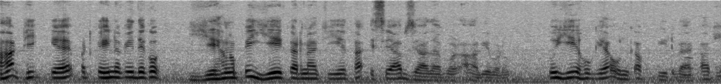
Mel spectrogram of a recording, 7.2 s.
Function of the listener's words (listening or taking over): listening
